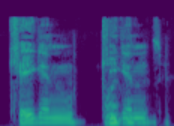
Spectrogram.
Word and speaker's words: Keoghan: Is that how you pronounce his last name? K-E-O-G-H-A-N? – Yeah. – Keegan? – Yeah, Barry Keegan, yeah.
